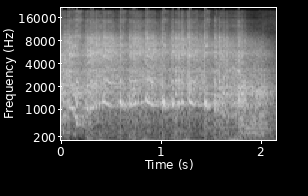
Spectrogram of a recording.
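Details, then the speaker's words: Honda 400EX quad, cranking with the starter: slow uneven chuff, only brief compression, never catches; gauge reads about 40 psi, but throttle wasn't blocked open during the test, so low compression unconfirmed. "We're only getting like 40 psi. Is the throttle open?"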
